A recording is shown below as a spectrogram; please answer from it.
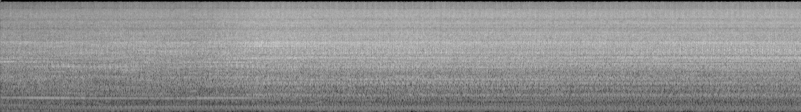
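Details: Toyota Camry, cold start: steady idle with a light, fairly even ticking knock about three times a second; cause not identified.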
